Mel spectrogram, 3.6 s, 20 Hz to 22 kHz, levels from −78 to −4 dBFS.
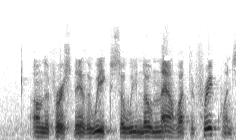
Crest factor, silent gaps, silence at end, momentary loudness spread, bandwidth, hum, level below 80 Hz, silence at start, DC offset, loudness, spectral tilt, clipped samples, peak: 16 dB; none; 0 s; 5 LU; 8.8 kHz; none; -52 dBFS; 0.5 s; under 0.1%; -19 LUFS; -7.5 dB/octave; under 0.1%; -4 dBFS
